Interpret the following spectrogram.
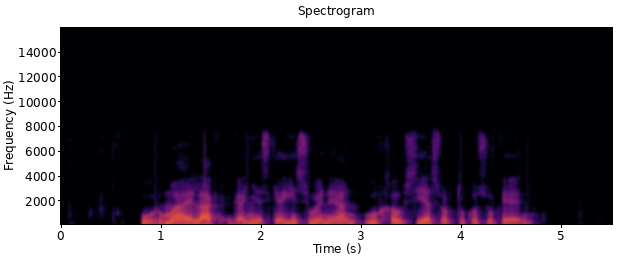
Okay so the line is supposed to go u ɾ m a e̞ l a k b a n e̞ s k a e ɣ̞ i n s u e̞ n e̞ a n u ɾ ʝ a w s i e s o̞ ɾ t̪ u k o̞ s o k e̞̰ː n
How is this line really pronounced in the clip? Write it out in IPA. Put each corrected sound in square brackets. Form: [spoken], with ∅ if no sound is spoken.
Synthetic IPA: u ɾ m a e̞ l a k [ɡ] a [ɲ] e̞ s k a e ɣ̞ i n s u e̞ n e̞ a n u ɾ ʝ a w s i [a] s o̞ ɾ t̪ u k o̞ s [u] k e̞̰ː n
